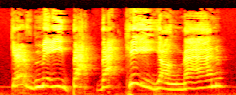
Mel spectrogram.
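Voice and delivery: very loud, high, furious yell from afar. Reading a story aloud, a voice shouts at Kofi and the others: angry shout. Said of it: "they heard an angry voice shout at them".

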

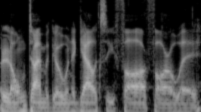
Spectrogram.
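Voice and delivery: very quiet, low, hushed villainous voice. Starting chapter 2 of a zombie game, the player reads the opening: evil voice. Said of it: "I did a more evil voice".

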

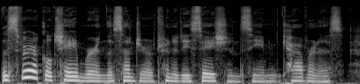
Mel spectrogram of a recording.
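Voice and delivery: ordinary delivery

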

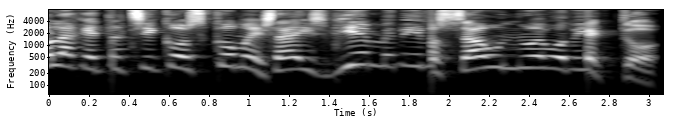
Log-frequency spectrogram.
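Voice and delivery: very high-pitched voice. Trying out different voices, the speaker greets the audience in a somewhat high-pitched voice. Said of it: "Voy a ponerle aguda".

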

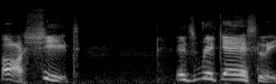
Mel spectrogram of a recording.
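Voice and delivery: rough, high put-on New Zealand accent. Acting out someone getting Rick-rolled via vinyl, in an attempted New Zealand accent. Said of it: "What accent were you doing?".

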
